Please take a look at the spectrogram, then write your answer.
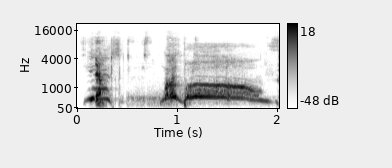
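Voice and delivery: very high mock agony; wrestler's pained shout. Wrestler just hit in the nuts, agonized shout. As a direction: holler in comic groin pain. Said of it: "somebody hit him in the nuts".

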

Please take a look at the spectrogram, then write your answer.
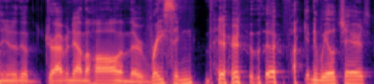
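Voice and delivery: words breaking into real laughter; chuckling at the memory of the wheelchair race; laughing while telling. Real, not acted. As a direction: laugh through the punchline.

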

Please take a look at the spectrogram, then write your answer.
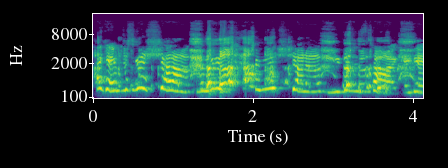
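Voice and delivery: high, fast laughing resignation. Real, not acted. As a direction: give up while crying with laughter. Embarrassed giving up the floor.

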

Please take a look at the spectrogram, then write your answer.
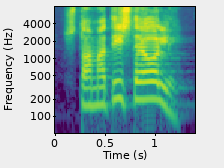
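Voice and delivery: loud, booming lion's command; storybook king's thunderous voice; thundering shout. A narrator's reading. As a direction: order everyone to halt. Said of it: "με βροντερή φωνή".

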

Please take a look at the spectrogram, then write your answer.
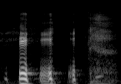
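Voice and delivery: loud rising laugh at her own confession; burst of laughter. Real, not acted. Laughing loud after admitting she won't pay the doctor. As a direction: laugh out, sudden and amused.

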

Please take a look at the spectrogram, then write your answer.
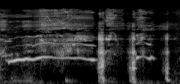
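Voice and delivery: high, crying-like laughter; wailing laugh. Real, not acted. Laughing hard after quoting the freak-out. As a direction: dissolve into laughter.

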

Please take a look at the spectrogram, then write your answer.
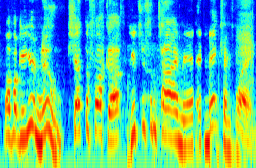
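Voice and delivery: high-pitched, exasperated telling-off; acted scolding. Veteran to a complaining new guy, exasperated scolding. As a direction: tell off the newcomer in mock confrontation.

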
